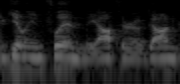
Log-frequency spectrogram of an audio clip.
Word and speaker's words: Gillian: So I put a couple of those on my list, and today I listened to The Grown Up by Gillian Flynn, and it's pronounced Gillian on the audiobook. It says Gillian a few times, so I thought it might be Jillian, but it's Gillian.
